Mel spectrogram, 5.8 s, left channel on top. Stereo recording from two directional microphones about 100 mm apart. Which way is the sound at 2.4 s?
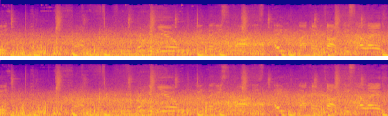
10° left (ahead or behind).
